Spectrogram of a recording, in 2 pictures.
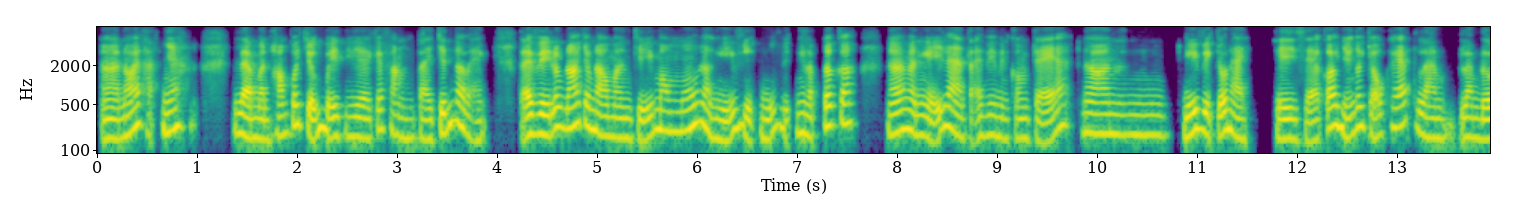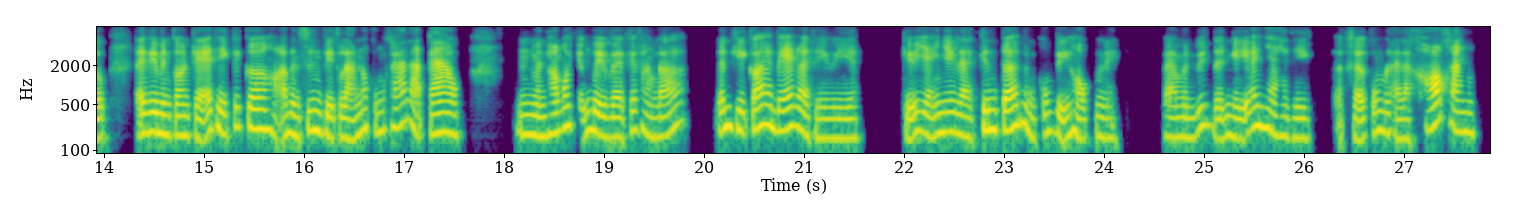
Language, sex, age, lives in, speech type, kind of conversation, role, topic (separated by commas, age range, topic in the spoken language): Vietnamese, female, 30-34, Vietnam, conversation, podcast, guest, Vì sao bạn quyết định rời bỏ một công việc ổn định?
